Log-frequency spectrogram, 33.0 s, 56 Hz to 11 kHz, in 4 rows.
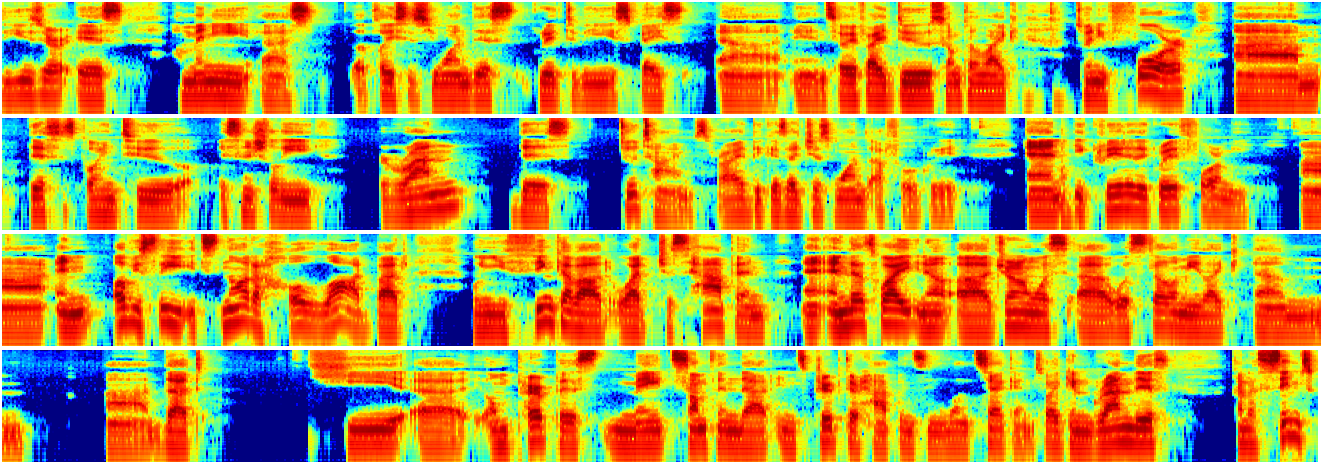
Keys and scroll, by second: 6.2-7.1 typing.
